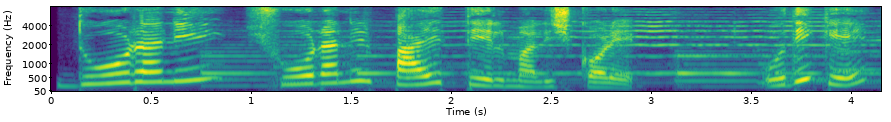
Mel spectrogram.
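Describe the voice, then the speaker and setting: A woman's voice: high voice, very animated, normal speed, faint music behind. A woman narrating a scripted fairy tale as a storyteller.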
